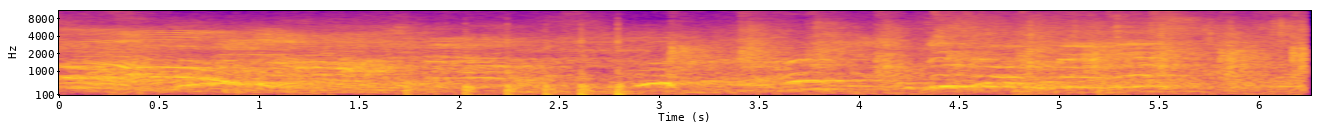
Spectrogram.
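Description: Open-hand chops smacking bare chests in a pro-wrestling exchange: several sharp hits about two to three seconds in and a louder one a little later. Voices shout and call out throughout, echoing in a hall.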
